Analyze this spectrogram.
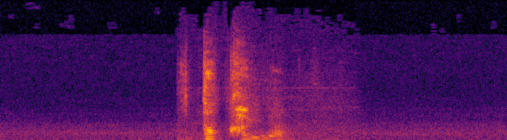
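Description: A young woman asks a short question.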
